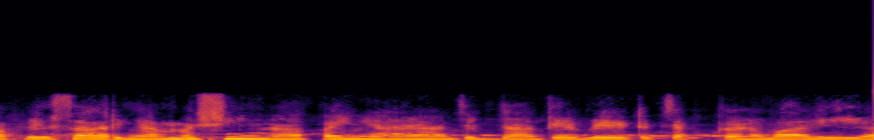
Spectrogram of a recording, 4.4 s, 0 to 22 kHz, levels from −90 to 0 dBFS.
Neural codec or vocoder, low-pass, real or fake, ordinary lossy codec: codec, 16 kHz, 2 kbps, FreqCodec, smaller model; 7.2 kHz; fake; none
